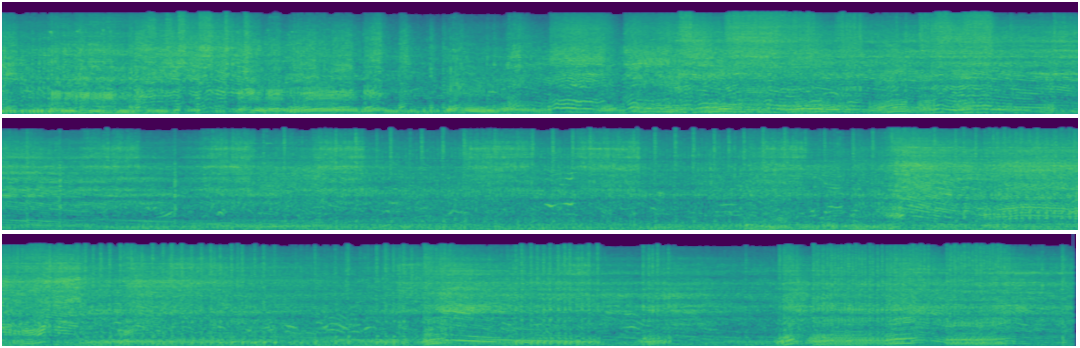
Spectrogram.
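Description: Dirt bike engines revving up and down again and again as riders work their bikes over a tyre obstacle, with spectators' voices mixed in.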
